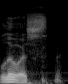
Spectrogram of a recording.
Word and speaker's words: Lewes: And then there's something also L-E-W-E-S, which we want to say Lewis, but it's Lewis.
